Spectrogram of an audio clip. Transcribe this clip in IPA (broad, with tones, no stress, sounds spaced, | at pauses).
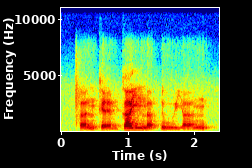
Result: t̪ʰ ɐ˨˥ n k ɛː˨˩ m k ɐ˥ j ŋ ɐ˨˥ p̚ l uː˨ j ɐ˨˥ ŋ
